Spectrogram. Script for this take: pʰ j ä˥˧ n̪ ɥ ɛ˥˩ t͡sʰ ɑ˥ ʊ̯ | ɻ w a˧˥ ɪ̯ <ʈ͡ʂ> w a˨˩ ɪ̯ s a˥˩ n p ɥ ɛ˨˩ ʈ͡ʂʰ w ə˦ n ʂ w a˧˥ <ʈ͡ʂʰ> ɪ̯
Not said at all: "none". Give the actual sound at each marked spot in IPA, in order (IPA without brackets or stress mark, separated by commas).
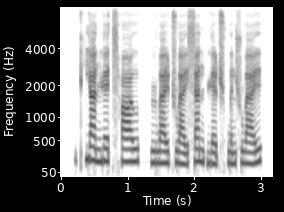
ʈ͡ʂ, none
